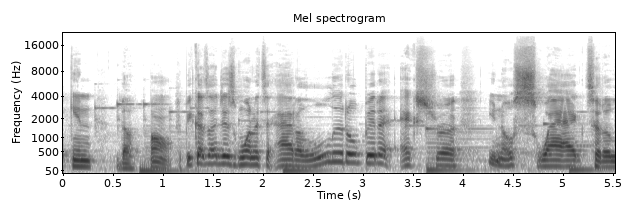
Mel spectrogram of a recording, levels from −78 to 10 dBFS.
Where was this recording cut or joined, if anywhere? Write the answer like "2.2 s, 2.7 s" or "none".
1.2 s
